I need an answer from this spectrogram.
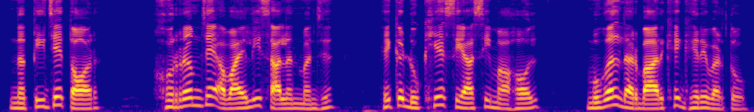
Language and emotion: Sindhi, neutral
